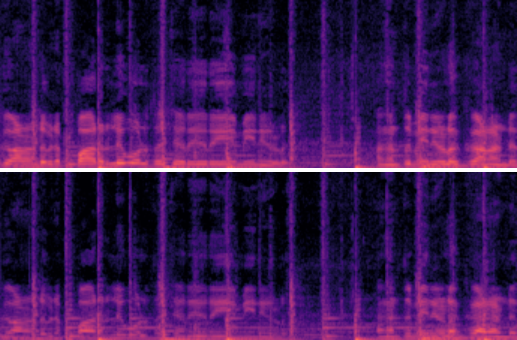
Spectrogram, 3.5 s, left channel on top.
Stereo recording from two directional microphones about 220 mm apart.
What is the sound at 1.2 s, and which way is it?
Music, 20° left (ahead or behind).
